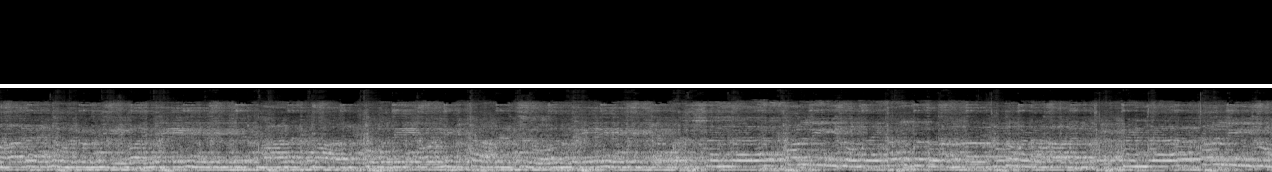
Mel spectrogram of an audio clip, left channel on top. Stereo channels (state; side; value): silent; left; digital silence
